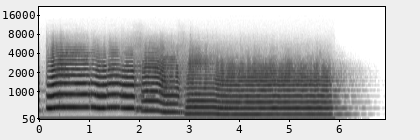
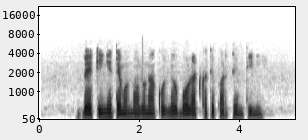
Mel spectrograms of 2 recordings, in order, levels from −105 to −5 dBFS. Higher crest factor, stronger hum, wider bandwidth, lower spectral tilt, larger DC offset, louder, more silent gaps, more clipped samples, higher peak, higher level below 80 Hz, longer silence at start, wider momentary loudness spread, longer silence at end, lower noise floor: about the same, 18 dB vs 18 dB; neither; first, 6.8 kHz vs 4.9 kHz; second, -5.5 dB/octave vs -10.5 dB/octave; neither; about the same, -18 LUFS vs -18 LUFS; neither; neither; about the same, 0 dBFS vs -2 dBFS; first, -44 dBFS vs -58 dBFS; second, 0 s vs 0.8 s; about the same, 8 LU vs 9 LU; first, 0.85 s vs 0.65 s; second, -68 dBFS vs -73 dBFS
